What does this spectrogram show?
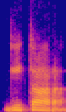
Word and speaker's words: guitarra: Guitarra. The U is silent because it's just trying to make it hard.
